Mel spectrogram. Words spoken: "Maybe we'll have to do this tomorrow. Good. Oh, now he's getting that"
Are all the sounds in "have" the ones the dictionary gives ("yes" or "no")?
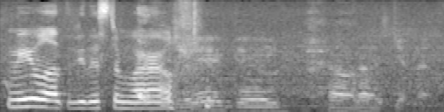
no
